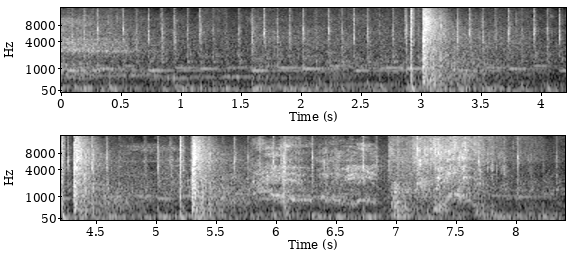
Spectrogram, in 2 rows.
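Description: Handgun fire in the video game Resident Evil 2: several sharp, loud single shots spaced a second or two apart, each a crisp crack with a short ringing tail, over a steady game background hum.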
